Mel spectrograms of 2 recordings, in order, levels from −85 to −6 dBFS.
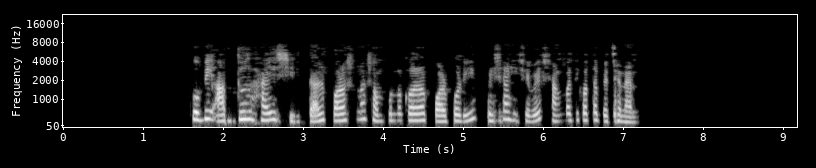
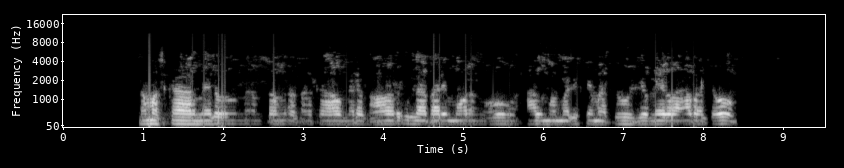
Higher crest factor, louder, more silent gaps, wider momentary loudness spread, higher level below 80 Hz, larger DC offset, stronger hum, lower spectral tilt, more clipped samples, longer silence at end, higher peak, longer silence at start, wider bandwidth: about the same, 18 dB vs 22 dB; first, -18 LUFS vs -25 LUFS; first, 3.33-3.37 s, 4.59-4.64 s, 5.21-5.29 s vs none; second, 7 LU vs 13 LU; second, -64 dBFS vs -58 dBFS; neither; neither; second, -6 dB/octave vs -8 dB/octave; neither; first, 2 s vs 1.1 s; about the same, -2 dBFS vs -4 dBFS; first, 1.6 s vs 0.95 s; first, 7.6 kHz vs 6 kHz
